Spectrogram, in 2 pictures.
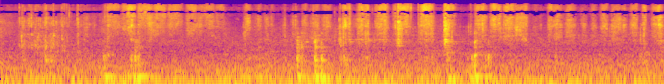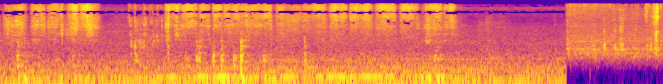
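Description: Sandpaper rubbing back and forth over the painted fuel tank of a Hero Honda Splendor motorcycle, wet-sanding the base coat smooth in a run of short scratchy strokes. The sound changes abruptly near the end.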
